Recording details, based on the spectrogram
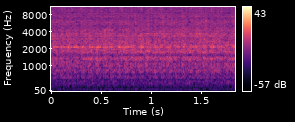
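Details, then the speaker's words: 2018 Jeep Grand Cherokee 3.6, push-start, customer complaint of underhood whirring, pinpointed with a long screwdriver against the water pump: steady idle with a smooth, constant whir over the engine, no knock; worn water pump, replaced. "All right, you hear that whirring? That's the water pump. So how did I figure out that it's the water pump?"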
